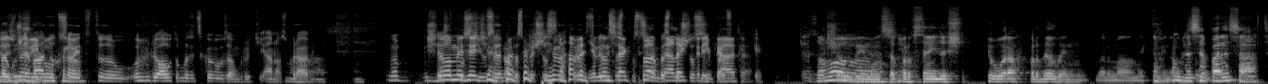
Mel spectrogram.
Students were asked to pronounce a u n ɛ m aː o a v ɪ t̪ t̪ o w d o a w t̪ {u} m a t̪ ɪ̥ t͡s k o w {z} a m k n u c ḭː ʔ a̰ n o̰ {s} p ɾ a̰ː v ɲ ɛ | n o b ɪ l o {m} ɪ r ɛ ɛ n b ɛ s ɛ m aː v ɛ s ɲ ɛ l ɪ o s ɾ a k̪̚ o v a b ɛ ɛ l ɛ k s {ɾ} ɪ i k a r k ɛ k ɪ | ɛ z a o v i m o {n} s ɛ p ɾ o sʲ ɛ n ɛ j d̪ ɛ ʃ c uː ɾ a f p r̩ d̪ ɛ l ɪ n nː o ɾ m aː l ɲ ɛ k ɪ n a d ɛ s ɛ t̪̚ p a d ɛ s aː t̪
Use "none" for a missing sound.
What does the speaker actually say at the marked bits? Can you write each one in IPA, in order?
o, z, s, m, ɾ, n

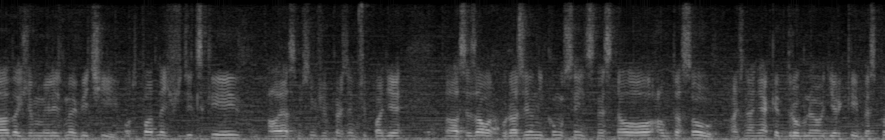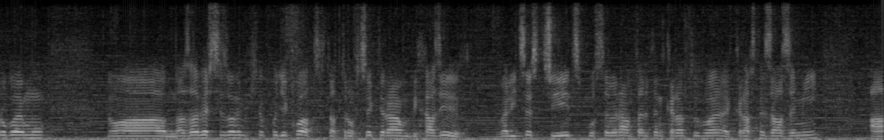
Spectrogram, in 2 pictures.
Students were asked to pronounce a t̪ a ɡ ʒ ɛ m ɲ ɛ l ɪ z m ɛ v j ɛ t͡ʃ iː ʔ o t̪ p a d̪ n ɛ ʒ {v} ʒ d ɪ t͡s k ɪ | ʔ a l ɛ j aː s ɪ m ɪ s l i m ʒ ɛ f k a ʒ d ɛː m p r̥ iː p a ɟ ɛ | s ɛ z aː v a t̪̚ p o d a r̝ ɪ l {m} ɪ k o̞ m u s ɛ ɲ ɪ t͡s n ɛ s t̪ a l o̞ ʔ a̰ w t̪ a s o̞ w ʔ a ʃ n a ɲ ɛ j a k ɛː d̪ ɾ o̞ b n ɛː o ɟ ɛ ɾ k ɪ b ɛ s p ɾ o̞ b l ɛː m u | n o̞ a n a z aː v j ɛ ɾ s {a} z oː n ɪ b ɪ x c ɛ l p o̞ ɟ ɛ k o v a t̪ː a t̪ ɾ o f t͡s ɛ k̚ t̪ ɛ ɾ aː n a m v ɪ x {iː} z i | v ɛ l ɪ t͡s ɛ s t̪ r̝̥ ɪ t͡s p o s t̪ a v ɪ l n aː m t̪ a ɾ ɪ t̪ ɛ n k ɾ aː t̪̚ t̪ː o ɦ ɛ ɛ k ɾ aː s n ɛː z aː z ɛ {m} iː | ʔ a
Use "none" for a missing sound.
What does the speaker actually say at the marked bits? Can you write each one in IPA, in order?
v, ɲ, ɛ, aː, m

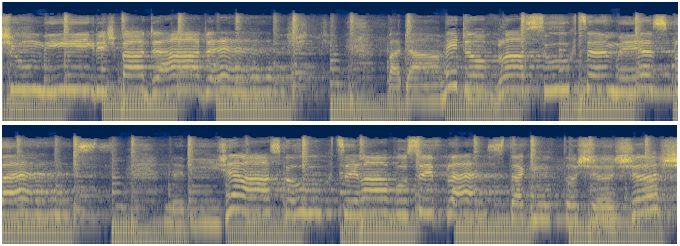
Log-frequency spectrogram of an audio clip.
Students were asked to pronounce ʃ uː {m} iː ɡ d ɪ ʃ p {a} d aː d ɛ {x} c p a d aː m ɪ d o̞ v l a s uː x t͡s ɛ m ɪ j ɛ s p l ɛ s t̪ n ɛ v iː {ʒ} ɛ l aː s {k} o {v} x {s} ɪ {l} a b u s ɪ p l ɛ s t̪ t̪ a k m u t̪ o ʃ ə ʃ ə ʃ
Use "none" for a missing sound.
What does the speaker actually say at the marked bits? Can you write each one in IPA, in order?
m, a, ʃ, ʒ, k, w, t͡s, l

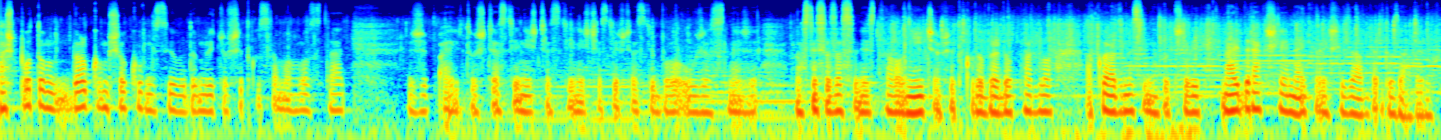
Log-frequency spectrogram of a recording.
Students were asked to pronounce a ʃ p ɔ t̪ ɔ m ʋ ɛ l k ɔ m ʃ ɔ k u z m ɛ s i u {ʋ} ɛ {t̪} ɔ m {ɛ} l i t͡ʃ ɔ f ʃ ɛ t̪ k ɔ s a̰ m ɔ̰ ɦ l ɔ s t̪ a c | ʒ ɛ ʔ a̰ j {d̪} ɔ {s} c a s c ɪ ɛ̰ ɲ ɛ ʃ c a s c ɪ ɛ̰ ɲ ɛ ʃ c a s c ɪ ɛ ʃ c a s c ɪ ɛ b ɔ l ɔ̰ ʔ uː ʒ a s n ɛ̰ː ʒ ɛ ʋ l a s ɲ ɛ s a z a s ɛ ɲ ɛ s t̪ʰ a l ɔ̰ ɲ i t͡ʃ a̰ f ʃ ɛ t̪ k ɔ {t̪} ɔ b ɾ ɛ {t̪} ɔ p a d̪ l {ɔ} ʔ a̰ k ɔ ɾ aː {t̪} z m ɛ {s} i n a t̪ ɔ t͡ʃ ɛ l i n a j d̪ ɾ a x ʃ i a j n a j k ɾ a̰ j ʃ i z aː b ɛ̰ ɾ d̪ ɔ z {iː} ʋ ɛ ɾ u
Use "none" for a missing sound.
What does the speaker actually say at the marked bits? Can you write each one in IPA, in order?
ʋ, d̪, i, t̪, ʃ, d̪, d̪, ɔ, d̪, s, aː

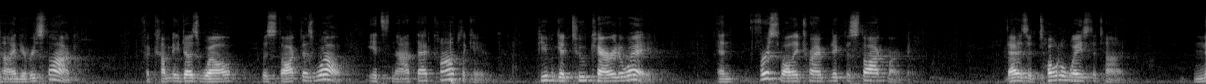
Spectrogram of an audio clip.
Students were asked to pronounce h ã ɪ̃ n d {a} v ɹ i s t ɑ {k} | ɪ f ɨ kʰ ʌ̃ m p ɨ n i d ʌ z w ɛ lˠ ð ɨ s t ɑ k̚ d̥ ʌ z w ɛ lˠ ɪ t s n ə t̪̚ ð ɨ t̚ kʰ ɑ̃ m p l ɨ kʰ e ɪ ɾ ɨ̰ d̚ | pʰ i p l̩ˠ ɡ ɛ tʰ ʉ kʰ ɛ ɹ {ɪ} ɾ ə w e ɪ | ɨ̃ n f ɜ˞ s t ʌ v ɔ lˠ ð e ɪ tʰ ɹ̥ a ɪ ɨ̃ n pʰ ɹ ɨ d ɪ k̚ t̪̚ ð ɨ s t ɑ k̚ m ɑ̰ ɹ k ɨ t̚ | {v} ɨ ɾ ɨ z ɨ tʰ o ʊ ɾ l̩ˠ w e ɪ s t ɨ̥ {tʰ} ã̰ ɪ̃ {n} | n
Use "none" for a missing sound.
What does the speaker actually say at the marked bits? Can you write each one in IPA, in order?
ɛ, k, i, ð, tʰ, m

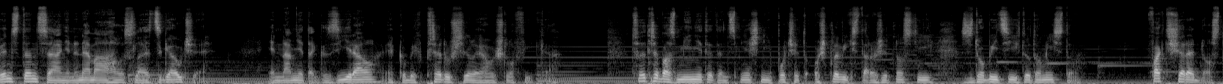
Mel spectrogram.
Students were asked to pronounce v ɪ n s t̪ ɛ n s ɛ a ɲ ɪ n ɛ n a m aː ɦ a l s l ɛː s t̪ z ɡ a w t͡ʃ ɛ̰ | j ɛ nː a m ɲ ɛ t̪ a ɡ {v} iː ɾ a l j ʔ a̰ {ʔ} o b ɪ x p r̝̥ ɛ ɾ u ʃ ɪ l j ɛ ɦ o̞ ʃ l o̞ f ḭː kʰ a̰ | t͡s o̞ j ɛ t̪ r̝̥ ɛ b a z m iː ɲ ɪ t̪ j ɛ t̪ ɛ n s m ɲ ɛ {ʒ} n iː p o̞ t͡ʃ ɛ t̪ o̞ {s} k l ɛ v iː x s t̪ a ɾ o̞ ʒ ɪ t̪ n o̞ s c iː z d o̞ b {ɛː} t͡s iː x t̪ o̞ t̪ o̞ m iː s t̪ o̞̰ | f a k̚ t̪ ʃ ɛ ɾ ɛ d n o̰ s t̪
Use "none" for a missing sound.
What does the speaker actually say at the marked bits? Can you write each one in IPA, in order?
z, k, ʃ, ʃ, iː

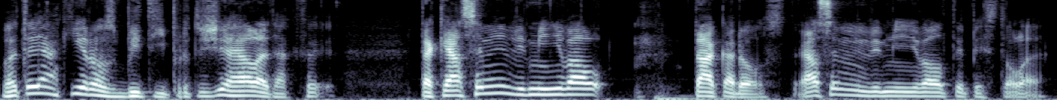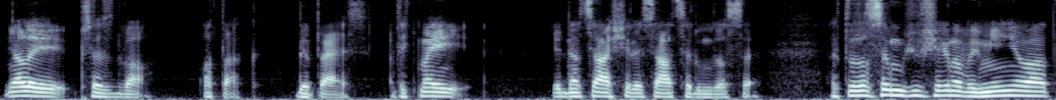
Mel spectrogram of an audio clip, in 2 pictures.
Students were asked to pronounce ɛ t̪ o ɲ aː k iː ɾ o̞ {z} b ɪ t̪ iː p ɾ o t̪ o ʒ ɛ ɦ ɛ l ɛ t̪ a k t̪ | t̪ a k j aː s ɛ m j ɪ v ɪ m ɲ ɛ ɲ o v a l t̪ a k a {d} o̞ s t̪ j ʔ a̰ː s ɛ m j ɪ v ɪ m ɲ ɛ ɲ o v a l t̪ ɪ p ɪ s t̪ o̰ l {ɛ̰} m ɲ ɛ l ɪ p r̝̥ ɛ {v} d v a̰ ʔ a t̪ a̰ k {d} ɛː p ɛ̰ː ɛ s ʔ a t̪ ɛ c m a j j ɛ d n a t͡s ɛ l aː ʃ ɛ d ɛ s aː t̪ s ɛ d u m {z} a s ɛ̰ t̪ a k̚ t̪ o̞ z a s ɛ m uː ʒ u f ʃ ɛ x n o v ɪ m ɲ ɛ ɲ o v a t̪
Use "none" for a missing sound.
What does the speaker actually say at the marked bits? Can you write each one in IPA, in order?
z, d, ɛ̰, z, d, z

